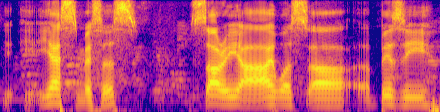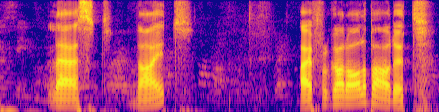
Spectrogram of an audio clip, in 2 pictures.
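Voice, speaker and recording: A man's voice: mid-range voice, takes it slowly, smooth, pitched above the performer's own voice. A man voicing an anxious teenage schoolgirl who stammers through an excuse. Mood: flustered.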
